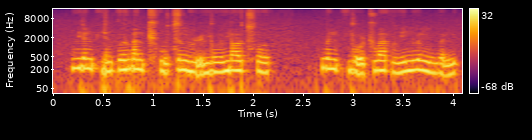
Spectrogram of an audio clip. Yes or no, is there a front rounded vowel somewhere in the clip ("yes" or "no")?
no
